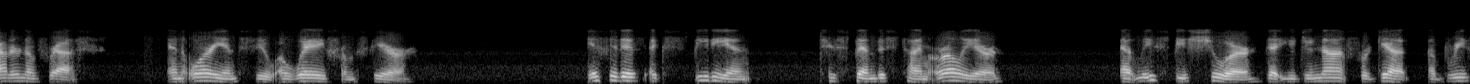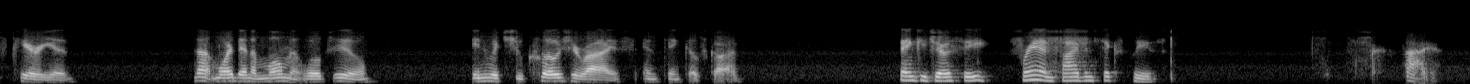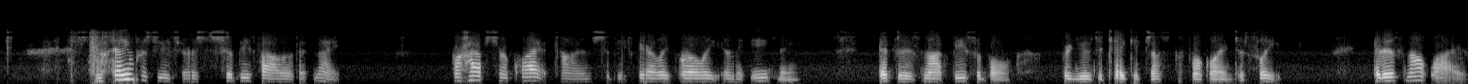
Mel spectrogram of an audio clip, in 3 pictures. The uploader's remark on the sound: ACIM Daily TEXT Conference Call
